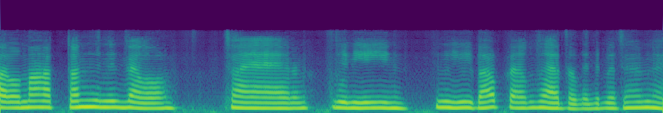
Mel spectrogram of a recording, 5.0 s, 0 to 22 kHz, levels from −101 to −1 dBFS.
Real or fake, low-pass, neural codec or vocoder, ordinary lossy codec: fake; 7.2 kHz; codec, 16 kHz, 0.5 kbps, FreqCodec, larger model; none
